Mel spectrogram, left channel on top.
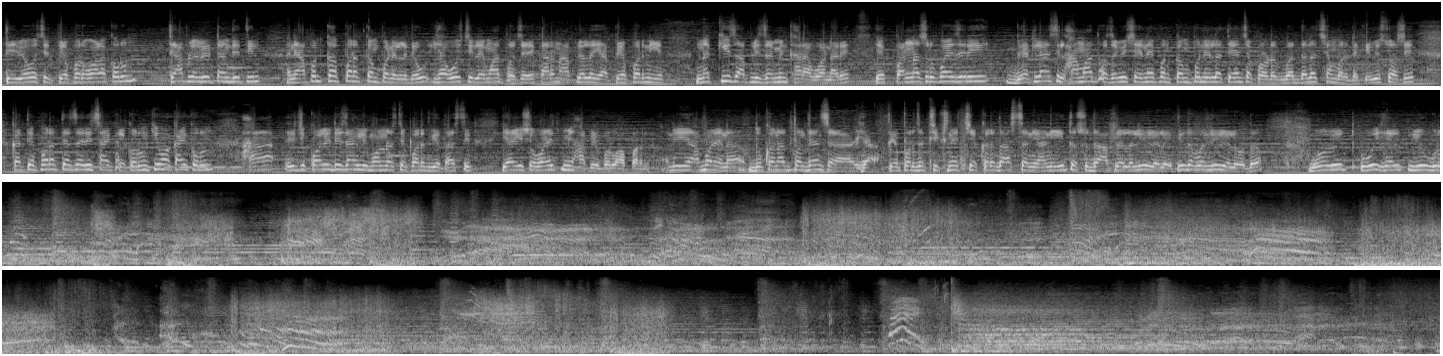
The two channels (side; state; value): both; different; correlation 0.00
